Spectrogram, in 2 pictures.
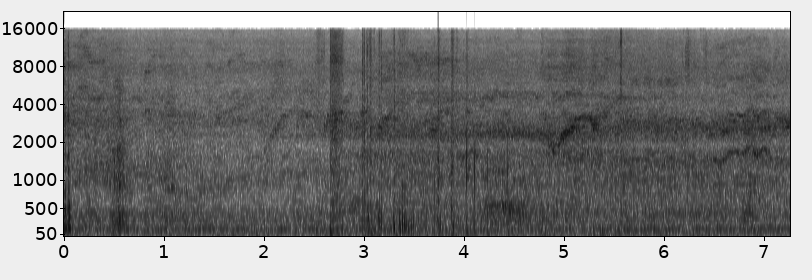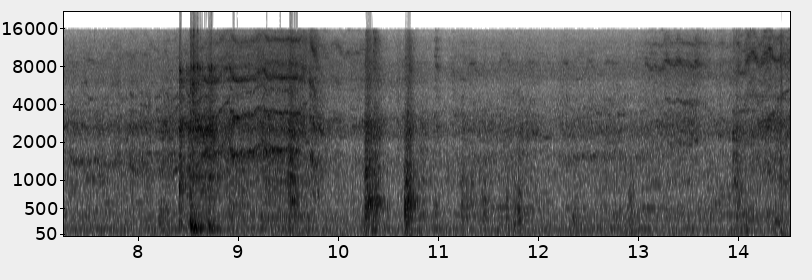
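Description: Radio-controlled 2WD stadium trucks racing on a dirt track: a high-pitched whine rising and falling as they speed up and slow down, louder for a stretch just past the middle, with a few sharp knocks soon after.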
